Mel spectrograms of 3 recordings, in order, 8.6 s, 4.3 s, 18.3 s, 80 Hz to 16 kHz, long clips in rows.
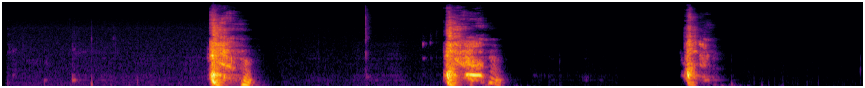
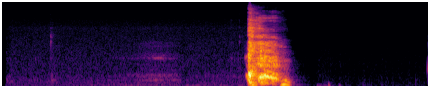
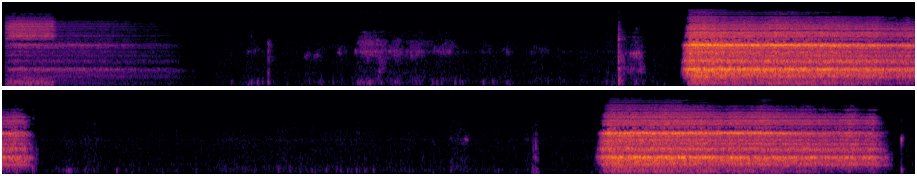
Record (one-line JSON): {"three_cough_length": "8.6 s", "three_cough_amplitude": 31434, "three_cough_signal_mean_std_ratio": 0.21, "cough_length": "4.3 s", "cough_amplitude": 32768, "cough_signal_mean_std_ratio": 0.21, "exhalation_length": "18.3 s", "exhalation_amplitude": 4321, "exhalation_signal_mean_std_ratio": 0.44, "survey_phase": "beta (2021-08-13 to 2022-03-07)", "age": "18-44", "gender": "Male", "wearing_mask": "No", "symptom_none": true, "smoker_status": "Never smoked", "respiratory_condition_asthma": false, "respiratory_condition_other": false, "recruitment_source": "REACT", "submission_delay": "1 day", "covid_test_result": "Negative", "covid_test_method": "RT-qPCR", "influenza_a_test_result": "Negative", "influenza_b_test_result": "Negative"}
